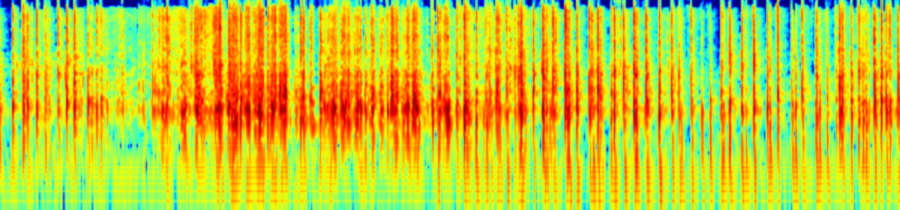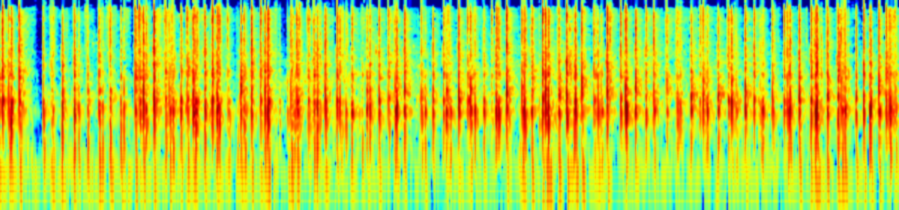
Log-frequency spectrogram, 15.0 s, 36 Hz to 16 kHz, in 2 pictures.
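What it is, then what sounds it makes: Metal mint tin. Fingernails tap quickly on the lid and sides of a small, hollow, closed, rectangular green-and-white metal Altoids spearmint tin held in both hands. The result is a dense, continuous stream of sharp, short clicks with a hollow metallic ring centered near 680 Hz. The taps come too fast and close together to count.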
